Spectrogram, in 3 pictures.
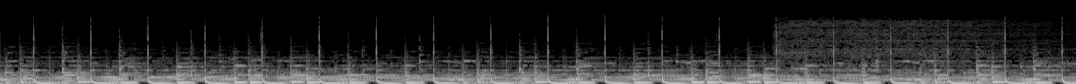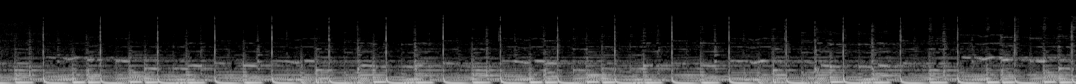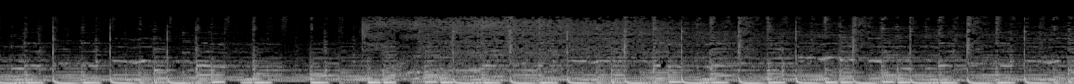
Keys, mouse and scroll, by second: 0.1 middle click, 1.6 middle click, 2.7 middle click, 3.8 middle click, 4.6 right click, 6.5 a, 6.5 u, 6.7 u, 7.3 Tab, 8.1 scroll up 1, 8.2-8.6 scroll down 5, 8.5 Tab, 8.6 a, 8.6 u, 17.3 Tab, 17.3 alt+click, 17.3 middle click, 18.5 scroll up 1, 19.2 scroll up 1, 19.5 middle click, 20.2 middle click, 20.2 scroll up 5, 20.8 middle click, 20.8 scroll up 1, 21.2 middle click, 21.7 middle click, 21.7 scroll up 1, 21.9 middle click.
